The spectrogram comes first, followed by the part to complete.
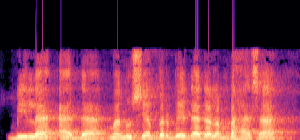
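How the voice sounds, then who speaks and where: A male preacher with a Malay accent leads a sermon-style study lecture, animated, with teasing asides and sudden high leaps on key words. His voice rings through a large echoey hall with a long tail. The recording sounds dull and muffled. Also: measured pace. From Malay region of Indonesia. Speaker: preacher teaching a classical text.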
